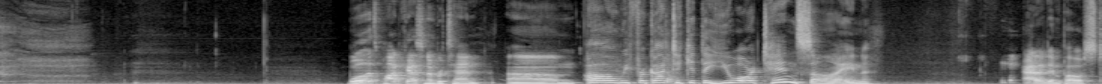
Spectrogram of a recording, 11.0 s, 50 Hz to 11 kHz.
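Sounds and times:
person deliberately breathing loudly: 0.0s - 2.0s
speech: 3.5s - 8.8s, 10.2s - 11.0s.

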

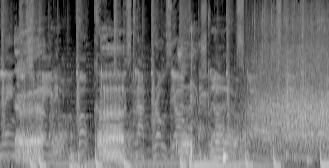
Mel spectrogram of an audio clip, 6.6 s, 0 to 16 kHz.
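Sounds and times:
people burping after chugging drinks: 0.0s - 2.8s, 3.5s - 5.0s
people laughing: 3.7s - 6.5s.

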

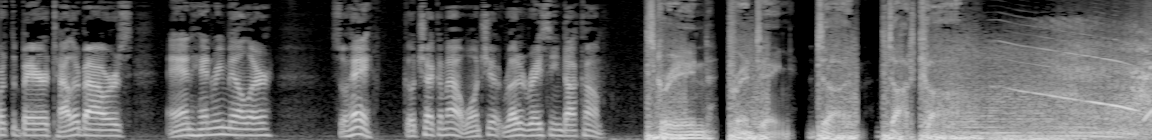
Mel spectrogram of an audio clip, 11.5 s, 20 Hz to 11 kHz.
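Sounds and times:
speech: 0.0s - 9.9s
police siren wailing: 9.6s - 11.5s.

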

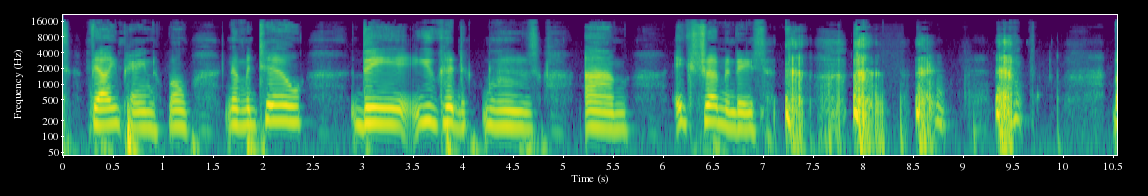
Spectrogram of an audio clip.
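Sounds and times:
speech: 0.3s - 9.8s
person coughing: 7.2s - 9.8s.

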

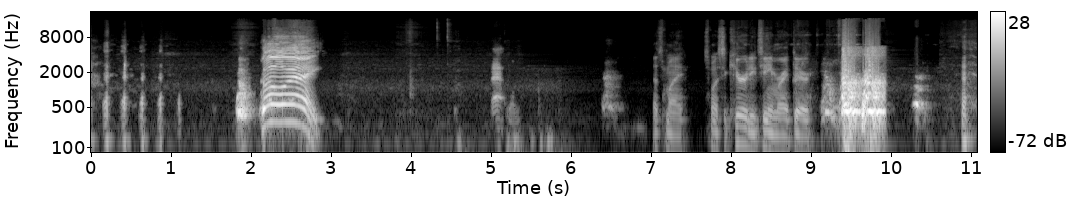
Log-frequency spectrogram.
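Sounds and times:
laughter: 0.0s - 1.2s, 10.9s - 11.0s
speech: 0.2s - 0.5s, 7.1s - 10.0s, 10.9s - 11.0s
dog barking sharp yaps in the studio next door: 1.8s - 2.2s, 6.4s - 6.7s, 9.2s - 10.6s.

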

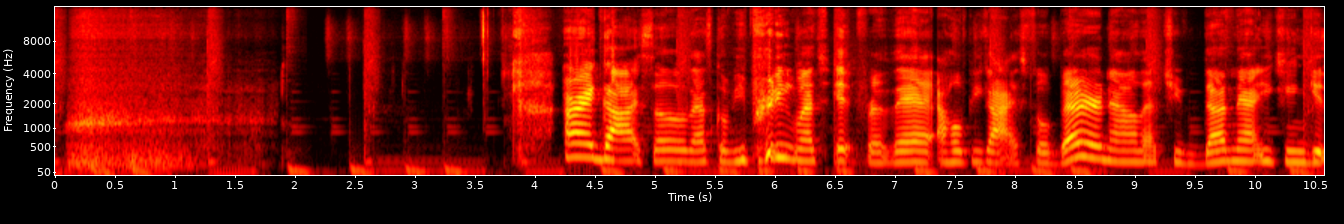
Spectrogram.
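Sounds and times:
person breathing in and out deeply during a guided relaxation exercise: 0.0s - 1.9s
short voiced sighing exhalations: 0.0s - 2.0s, 3.7s - 4.2s
speech: 4.2s - 10.5s.

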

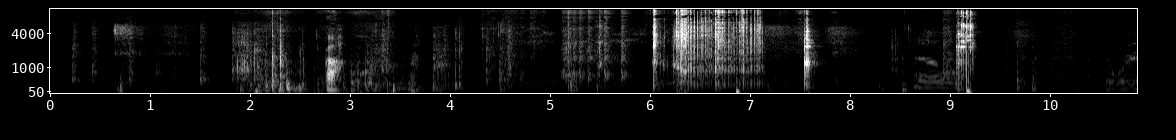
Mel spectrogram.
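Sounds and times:
speech: 2.8s - 3.1s
dice clattering across a hard tabletop: 5.2s - 7.7s, 8.4s - 9.3s.

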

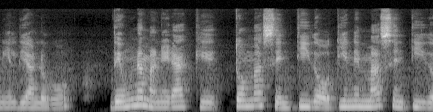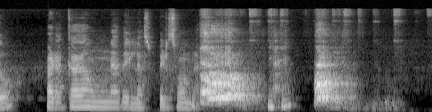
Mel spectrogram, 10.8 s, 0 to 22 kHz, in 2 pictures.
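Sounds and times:
speech: 0.0s - 9.8s
faint noise: 0.0s - 10.8s
dog barking: 7.9s - 10.4s.

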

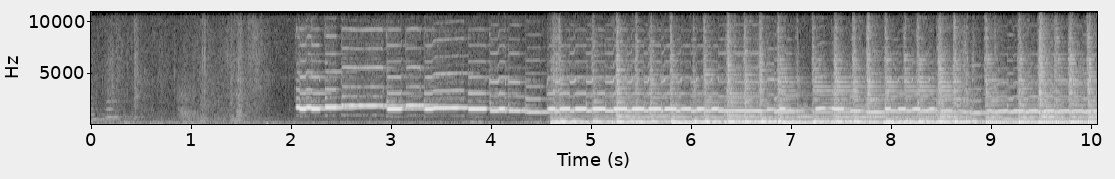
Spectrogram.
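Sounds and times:
shrill wind-instrument melody of traditional music: 2.0s - 10.0s
speech: 4.6s - 5.4s.

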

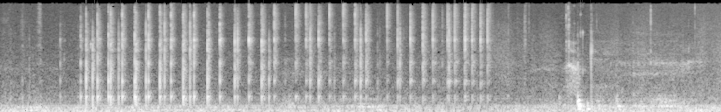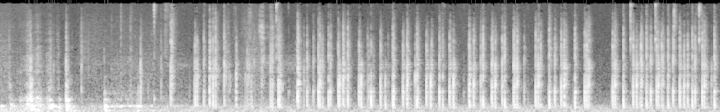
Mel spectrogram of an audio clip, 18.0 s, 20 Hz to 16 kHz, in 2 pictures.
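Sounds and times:
low steady hum: 0.0s - 18.0s
fast aggressive tapping: 0.8s - 6.2s, 9.1s - 18.0s.

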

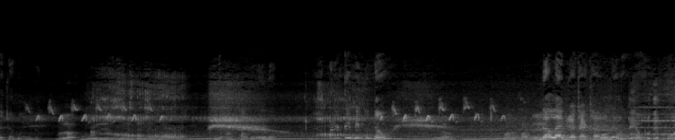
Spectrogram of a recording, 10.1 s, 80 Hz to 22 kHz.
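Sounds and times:
speech: 0.0s - 10.1s
voice imitating a sleeping wolf snoring: 1.3s - 2.9s, 4.7s - 5.8s.

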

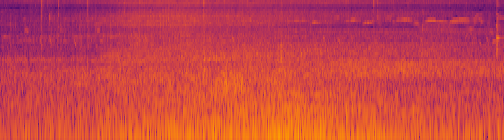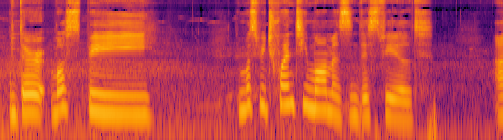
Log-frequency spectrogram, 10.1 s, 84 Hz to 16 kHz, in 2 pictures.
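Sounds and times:
car passing along a quiet rural road beside a field of sheep: 0.0s - 5.1s
speech: 5.2s - 6.7s, 7.4s - 9.4s.

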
